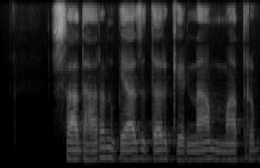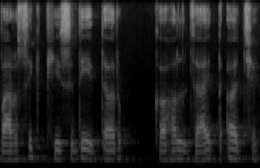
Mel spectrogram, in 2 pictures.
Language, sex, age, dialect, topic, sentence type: Maithili, male, 36-40, Southern/Standard, banking, statement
